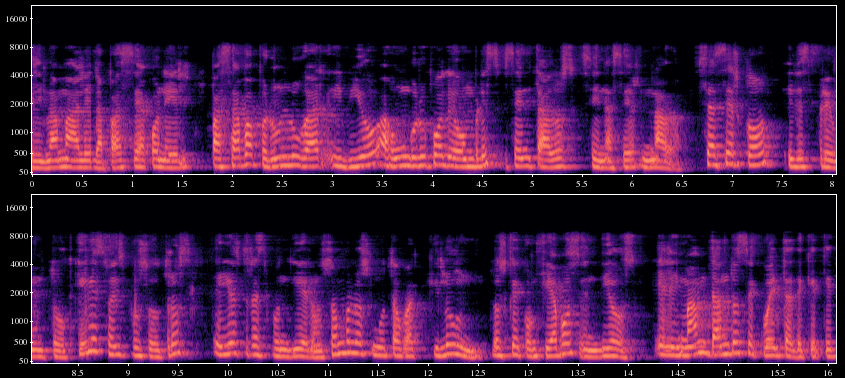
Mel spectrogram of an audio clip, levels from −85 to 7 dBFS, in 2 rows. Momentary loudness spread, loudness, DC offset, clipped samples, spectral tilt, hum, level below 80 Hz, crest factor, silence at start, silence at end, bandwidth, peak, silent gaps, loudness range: 5 LU; -19 LUFS; under 0.1%; under 0.1%; -6.5 dB/octave; none; -76 dBFS; 18 dB; 0 s; 0 s; 9 kHz; -2 dBFS; none; 3 LU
